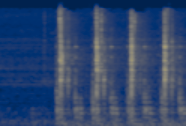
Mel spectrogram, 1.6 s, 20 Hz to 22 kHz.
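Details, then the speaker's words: 2008 BMW X3 old transfer case, removed, spindles turned by hand: sharp light metallic ticks about three times a second from the chain slapping the case housing, causing popping under acceleration; replaced with a 94,000-mile used unit. "this truck had a popping sound under acceleration, and this is the old transfer case, and you can hear it if you listen quietly. You can hear the chain slapping the case housing"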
